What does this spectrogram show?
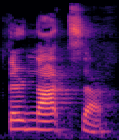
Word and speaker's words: Vernazza: Okay, it's not called Vermana. What the fuck is it called? Vernazza.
